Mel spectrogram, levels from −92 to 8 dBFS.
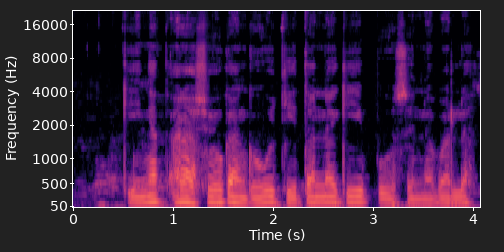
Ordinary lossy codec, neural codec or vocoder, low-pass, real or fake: none; none; none; real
